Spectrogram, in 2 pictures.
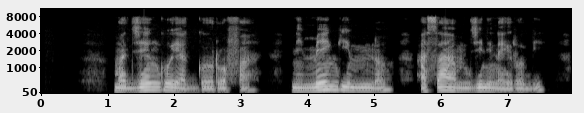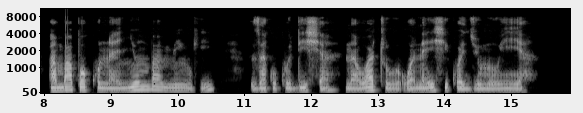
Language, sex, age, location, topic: Swahili, male, 36-49, Nairobi, finance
